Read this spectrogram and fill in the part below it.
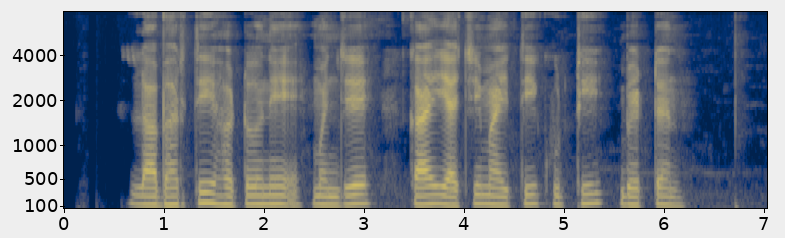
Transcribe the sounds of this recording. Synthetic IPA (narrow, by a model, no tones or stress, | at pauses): labʱaɾt̪iːɦəʈonem̤əɳd͡ʑe | kajːat͡ɕiːmaɦit̪iːkuʈʰiːbʱeʈən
